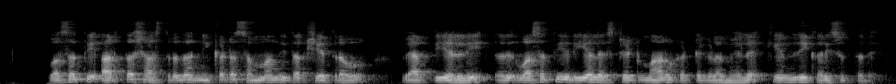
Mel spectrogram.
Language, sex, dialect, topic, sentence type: Kannada, male, Coastal/Dakshin, banking, statement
